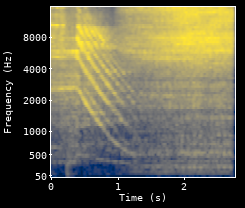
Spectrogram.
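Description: A drill spins up and bores into a wooden bracket for a table saw, its pitch sweeping downward as the bit slows into the wood, then settling into a steady grinding hum.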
